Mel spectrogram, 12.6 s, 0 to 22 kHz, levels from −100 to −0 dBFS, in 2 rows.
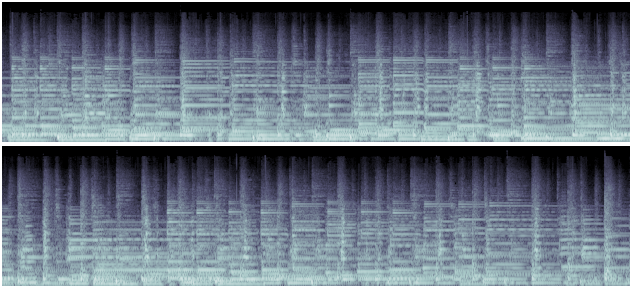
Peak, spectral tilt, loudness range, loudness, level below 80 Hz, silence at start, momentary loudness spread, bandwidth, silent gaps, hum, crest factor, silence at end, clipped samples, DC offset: -4 dBFS; -7 dB/octave; 2 LU; -18 LUFS; -32 dBFS; 0 s; 4 LU; 10.5 kHz; none; none; 14 dB; 0 s; under 0.1%; under 0.1%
